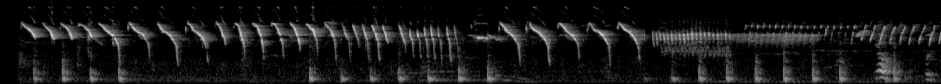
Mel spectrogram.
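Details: Canary song used as a master recording for training young canaries: rapid series of high descending whistled notes, buzzy trills and rattling phrases, with a faint low pulsing beneath.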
